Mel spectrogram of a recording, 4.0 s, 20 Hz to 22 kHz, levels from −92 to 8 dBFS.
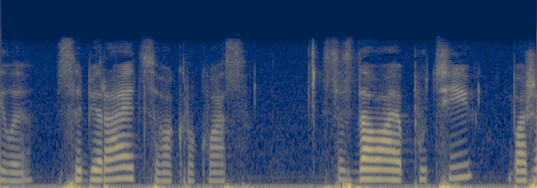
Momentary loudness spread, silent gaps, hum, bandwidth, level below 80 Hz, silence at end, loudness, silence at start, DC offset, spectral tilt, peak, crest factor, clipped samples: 17 LU; none; none; 9.2 kHz; -28 dBFS; 0 s; -27 LUFS; 0 s; under 0.1%; -5.5 dB/octave; -6 dBFS; 18 dB; under 0.1%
